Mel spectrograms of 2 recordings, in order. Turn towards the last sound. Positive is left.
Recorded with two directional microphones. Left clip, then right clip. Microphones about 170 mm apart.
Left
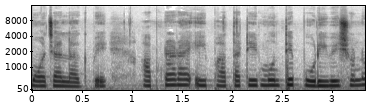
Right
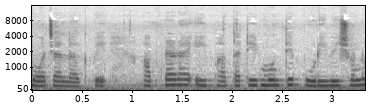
turn(degrees=50)  # may be behind; listen again after turning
